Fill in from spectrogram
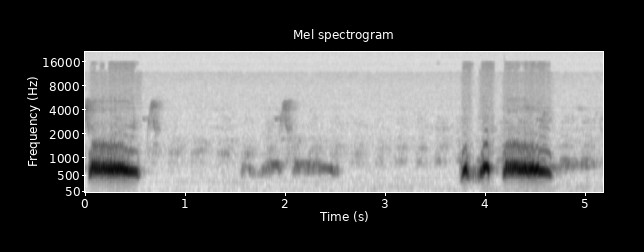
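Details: Wild-dove lure call from a decoy spotted dove, a long low coo, then faint soft cooing, then two quick short notes and another long coo trailing off.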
